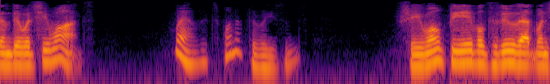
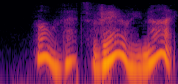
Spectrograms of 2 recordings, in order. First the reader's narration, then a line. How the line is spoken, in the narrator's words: Sephrenia murmured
